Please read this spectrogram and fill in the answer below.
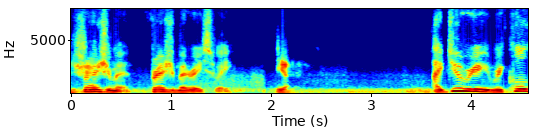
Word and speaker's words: Prejmer: And this is Premier Raceway? Is that how you say it? You pronounce it Prejmer. That's a J. Prejmer Raceway.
